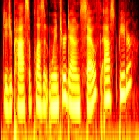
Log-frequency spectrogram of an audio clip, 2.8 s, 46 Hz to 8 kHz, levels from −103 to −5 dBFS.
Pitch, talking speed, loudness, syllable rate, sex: 190 Hz, 215 wpm, -19 LUFS, 5.4 syllables/s, female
